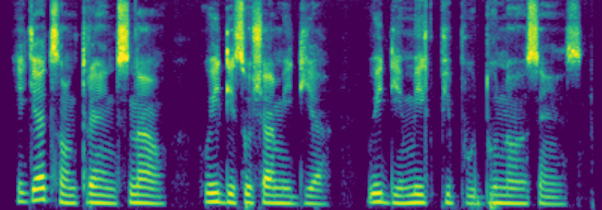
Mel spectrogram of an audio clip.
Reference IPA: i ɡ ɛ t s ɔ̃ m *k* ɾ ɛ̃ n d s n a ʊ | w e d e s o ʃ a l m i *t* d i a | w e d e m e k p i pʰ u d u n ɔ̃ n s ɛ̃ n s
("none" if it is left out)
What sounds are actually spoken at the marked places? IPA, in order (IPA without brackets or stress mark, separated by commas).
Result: t, none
